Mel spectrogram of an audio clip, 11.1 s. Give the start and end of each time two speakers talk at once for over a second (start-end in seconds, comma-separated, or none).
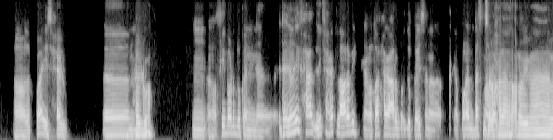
none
